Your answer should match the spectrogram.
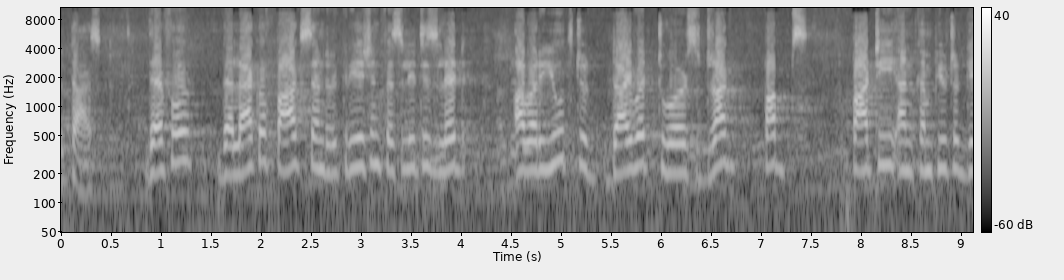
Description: A woman speaking on a microphone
